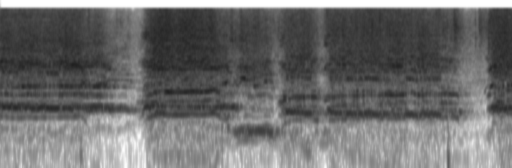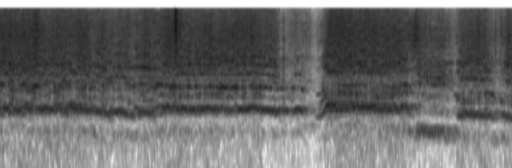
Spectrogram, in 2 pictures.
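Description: A group of footballers chanting and shouting loudly in unison in a championship celebration chant. The chant comes in phrases of three to four seconds, each followed by a brief break.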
